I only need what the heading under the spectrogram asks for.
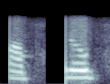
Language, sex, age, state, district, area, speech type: Tamil, male, 45-60, Tamil Nadu, Nagapattinam, rural, conversation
